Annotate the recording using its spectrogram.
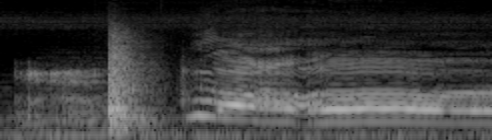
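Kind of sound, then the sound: impact, hammer strike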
